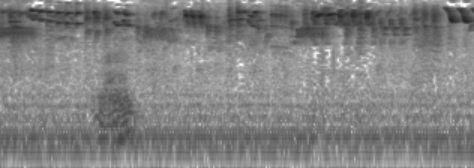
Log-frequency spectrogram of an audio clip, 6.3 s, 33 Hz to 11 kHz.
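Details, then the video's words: Courtship among finches in an aviary on 10 May 2015, a dense stream of high twittering notes, fast trills and short whistles from overlapping birds, with a brief low rustle midway and steady background hum. "غزل بين طيور الفنش داخل مطير"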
